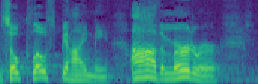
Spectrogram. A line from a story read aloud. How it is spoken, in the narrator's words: moaned the wind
